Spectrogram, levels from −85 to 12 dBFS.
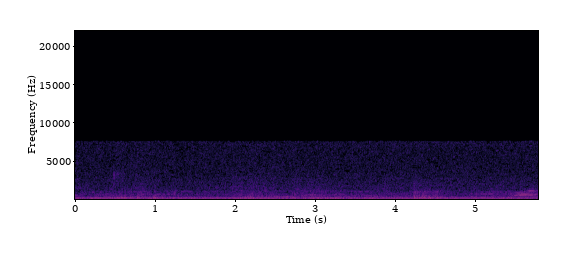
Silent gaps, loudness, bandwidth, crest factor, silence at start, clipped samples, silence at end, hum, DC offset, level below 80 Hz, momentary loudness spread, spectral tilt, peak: none; -52 LUFS; 7.6 kHz; 14 dB; 0 s; under 0.1%; 0 s; none; under 0.1%; -60 dBFS; 2 LU; -5 dB/octave; -36 dBFS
